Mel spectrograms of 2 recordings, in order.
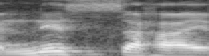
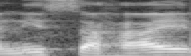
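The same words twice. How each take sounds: First: निस्सहाय as "nis-sahaay"; correct double s. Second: निस्सहाय misspoken as "ni-sahaay"; only one s in निस्सहाय; wrong single s. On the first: Teacher correcting it, निस्सहाय with doubled "s". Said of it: "आधा स पूरा स आता है". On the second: Teacher showing second error, निस्सहाय with single "s". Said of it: "निस्सहाय नहीं होता". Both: Shown as a demonstration.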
